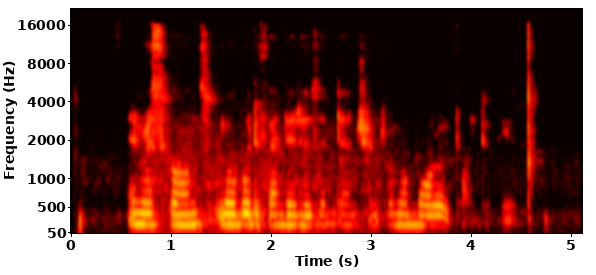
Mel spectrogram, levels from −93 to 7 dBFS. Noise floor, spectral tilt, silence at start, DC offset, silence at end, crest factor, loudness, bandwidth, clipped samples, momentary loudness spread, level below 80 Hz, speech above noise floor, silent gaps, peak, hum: -62 dBFS; -4.5 dB/octave; 0.1 s; under 0.1%; 0.35 s; 30 dB; -31 LUFS; 16 kHz; under 0.1%; 20 LU; -74 dBFS; 31 dB; none; -2 dBFS; none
